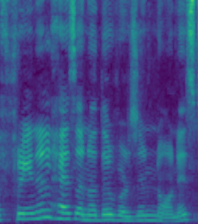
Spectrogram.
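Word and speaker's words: Fresnel: अब है फ्रेनल pronounced as फ्रेनल मतलब इसको फ्रेनल बोलते हैं।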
